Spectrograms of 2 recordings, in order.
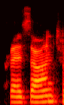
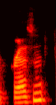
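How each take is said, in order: First: "Present" said the French way, nasal an, stress on the last syllable; "Present" as French présent, pray-ZAHN. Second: Said in the usual way. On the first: Shown as a demonstration. Chair showing councillors the French roll-call reply, French "Present". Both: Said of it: "if you could please just say".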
